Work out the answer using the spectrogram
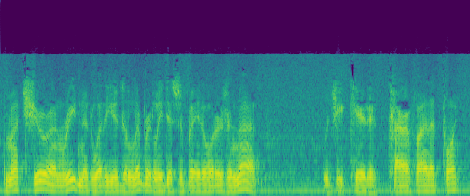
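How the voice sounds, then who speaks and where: An actor playing a cautious, bureaucratic army major in a 1950s American radio drama, measured and official with some hesitation. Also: male voice, lowish voice, lively intonation, a little mellow, slight background noise. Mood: stern. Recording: muffled, humming 1950s radio recording.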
